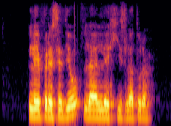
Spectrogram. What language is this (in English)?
Spanish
